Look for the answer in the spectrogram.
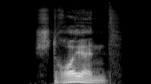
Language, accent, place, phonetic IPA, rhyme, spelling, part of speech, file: German, Germany, Berlin, [ˈʃtʁɔɪ̯ənt], -ɔɪ̯ənt, streuend, verb, De-streuend.ogg
- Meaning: present participle of streuen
